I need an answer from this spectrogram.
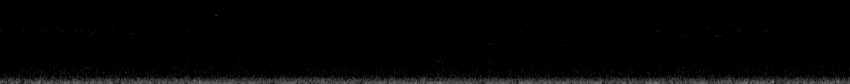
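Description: Small birds chirping and trilling in woodland, many short high calls in quick runs, over a low steady rumble of background noise.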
